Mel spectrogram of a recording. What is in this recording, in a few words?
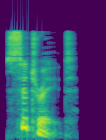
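"citrate", British English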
